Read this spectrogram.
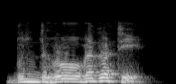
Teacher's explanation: In certain circumstances, this ah becomes an o in Sanskrit. Most particularly before a voiced consonant.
